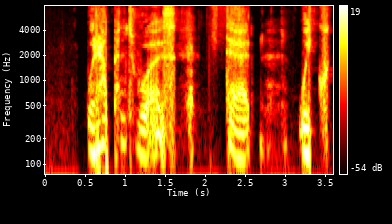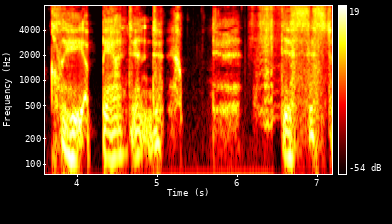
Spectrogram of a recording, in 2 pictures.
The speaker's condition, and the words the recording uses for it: Spasmodic dysphonia. And basically what that is, it's a voice disorder, and the form that I have, the vocal cords will open sort of when they feel like it, not necessarily when I want them to.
